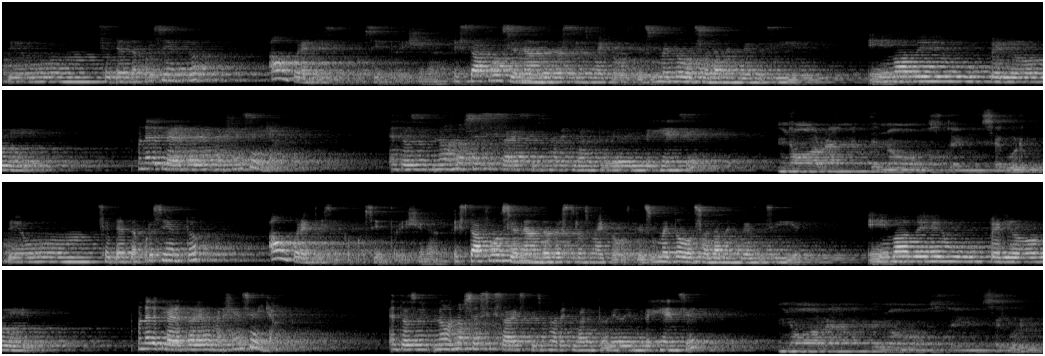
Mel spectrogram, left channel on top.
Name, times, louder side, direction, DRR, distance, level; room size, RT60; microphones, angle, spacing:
voice 1, 0.0-2.0 2.7-8.0 8.7-10.8 11.8-13.2 14.3-17.4, right 2 dB, 30° right, 3 dB, 0.3 m, -24 dB
voice 2, 18.2-20.6, left 1 dB, 50° left, 3 dB, 0.5 m, -32 dB
6.7 x 4.8 x 3.7 m, 2.5 s
head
